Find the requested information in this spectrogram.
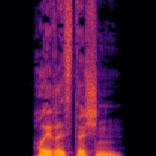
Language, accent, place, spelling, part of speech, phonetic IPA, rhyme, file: German, Germany, Berlin, heuristischen, adjective, [hɔɪ̯ˈʁɪstɪʃn̩], -ɪstɪʃn̩, De-heuristischen.ogg
- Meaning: inflection of heuristisch: 1. strong genitive masculine/neuter singular 2. weak/mixed genitive/dative all-gender singular 3. strong/weak/mixed accusative masculine singular 4. strong dative plural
